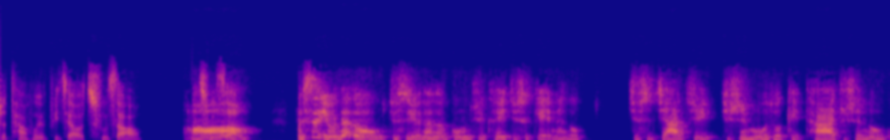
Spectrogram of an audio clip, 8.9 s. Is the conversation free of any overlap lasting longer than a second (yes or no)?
yes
